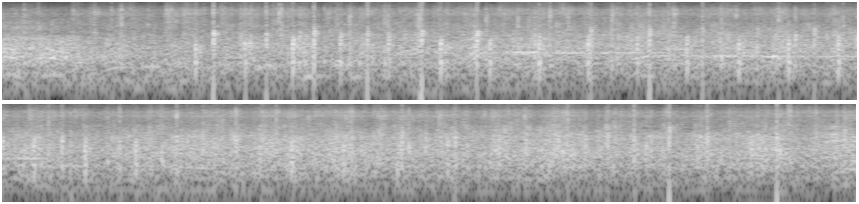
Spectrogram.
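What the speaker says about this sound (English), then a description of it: "I don't know if you're applauding because I'm the oldest guy or because you won the bet." A Book Con audience breaks into sustained, dense applause, many hands clapping steadily at full volume with a few sharp, distinct claps standing out, the crowd filling the whole stretch without a break.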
